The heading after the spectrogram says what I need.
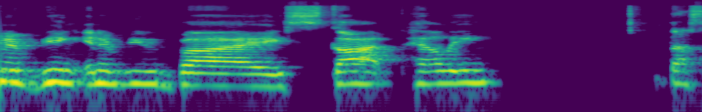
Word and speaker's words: Pelley: he was in and being interviewed by Scott Pelley that's how you pronounce his name and he was just like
